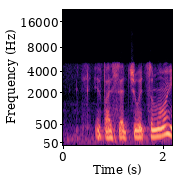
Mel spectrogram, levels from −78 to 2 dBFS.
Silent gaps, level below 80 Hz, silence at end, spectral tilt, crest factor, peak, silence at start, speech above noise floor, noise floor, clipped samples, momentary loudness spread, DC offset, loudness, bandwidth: none; -48 dBFS; 0 s; -9 dB/octave; 12 dB; -4 dBFS; 0.25 s; 24 dB; -39 dBFS; under 0.1%; 18 LU; under 0.1%; -17 LUFS; 5.4 kHz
